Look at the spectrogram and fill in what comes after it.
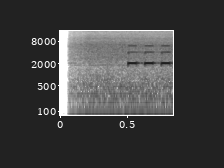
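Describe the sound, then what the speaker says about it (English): Kitchen timer sounding during pressure canning of seasoned beans: a faint hum, then four sharp, loud repeated beeps in quick rhythm near the end. "our timer's going off"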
